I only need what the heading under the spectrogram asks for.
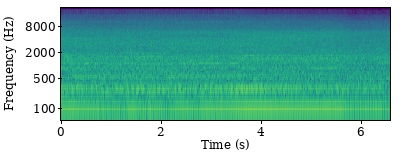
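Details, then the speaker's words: Porsche 911 Carrera 3.2L on engine test stand, long-sitting engine, after injectors reinstalled: starts and settles to steady even idle, smooth low hum, no knocks or misses; fuel pressure about 2.1, oil about 120 degrees warming. "okay here we go that's vibrating yeah it's running great awesome"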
